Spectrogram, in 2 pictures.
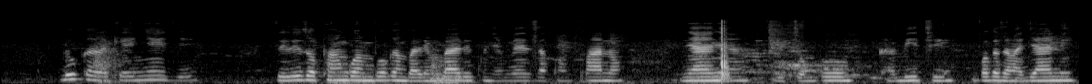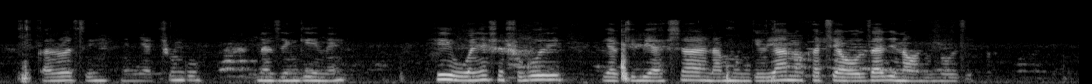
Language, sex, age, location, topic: Swahili, female, 18-24, Dar es Salaam, finance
